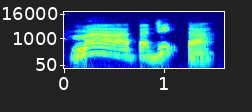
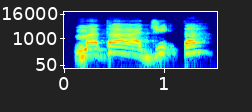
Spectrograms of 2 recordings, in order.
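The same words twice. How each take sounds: First: The first vowel is long. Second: The first vowel is short. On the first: It says that someone died. The speaker calls it wrong. "Jangan dibaca mata jita. Mata itu mati dong" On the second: It asks when someone arrived. The speaker calls it right. "kapan kamu datang?"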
